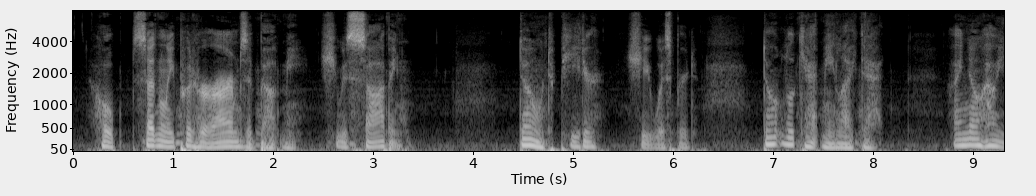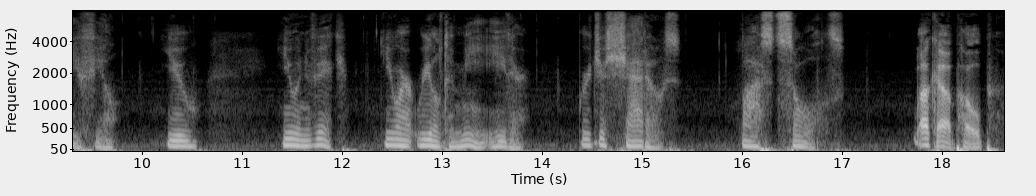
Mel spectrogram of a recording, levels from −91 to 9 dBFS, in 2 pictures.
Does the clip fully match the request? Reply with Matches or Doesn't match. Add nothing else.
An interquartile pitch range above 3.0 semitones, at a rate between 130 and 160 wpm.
Matches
